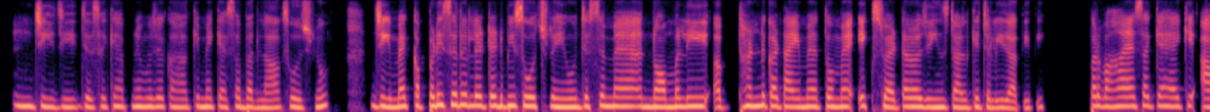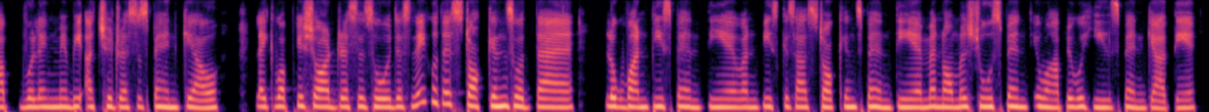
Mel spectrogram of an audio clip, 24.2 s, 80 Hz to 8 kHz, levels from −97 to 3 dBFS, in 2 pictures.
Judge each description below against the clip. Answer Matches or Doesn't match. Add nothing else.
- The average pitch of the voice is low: Doesn't match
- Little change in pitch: Matches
